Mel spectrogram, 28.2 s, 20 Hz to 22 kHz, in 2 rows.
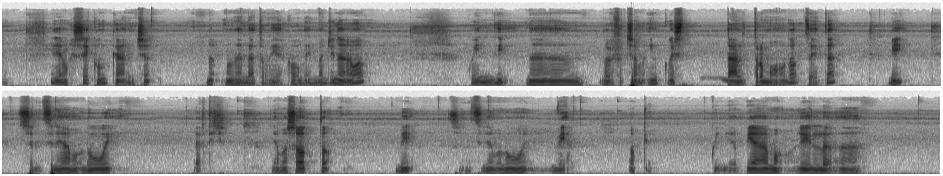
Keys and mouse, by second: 1.4 Delete, 4.0-6.1 middle drag, 9.2-11.1 middle drag, 12.0 z, 13.1 b, 15.8 Delete, 17.6 middle click, 19.9 b, 22.0 Delete, 23.3 click.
